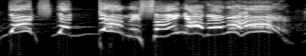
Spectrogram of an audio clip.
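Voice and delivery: loud, high, slow laughing exclaim; laughing outburst. Real, not acted. Preacher mocking the lady's grudge, laughing loud and high. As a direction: laugh it out in disbelief.

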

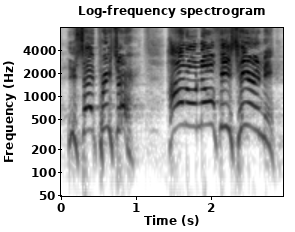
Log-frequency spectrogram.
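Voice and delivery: loud, high preacher's shout; fiery preaching. Acted. Preacher crying out to the congregation, loud and high. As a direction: preach it full force from the pulpit.

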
